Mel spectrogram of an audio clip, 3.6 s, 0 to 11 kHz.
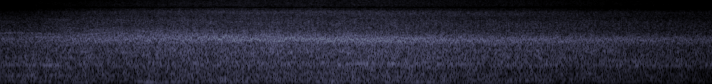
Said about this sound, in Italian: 55.000 persone sono la cornice dello storico concerto del She Stadium a New York. La bolgia è assordante e emblematico nella ripresa del live.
